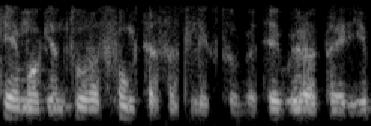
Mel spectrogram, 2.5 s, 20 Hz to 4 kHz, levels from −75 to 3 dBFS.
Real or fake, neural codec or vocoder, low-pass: fake; vocoder, 44.1 kHz, 128 mel bands, Pupu-Vocoder; 3.6 kHz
